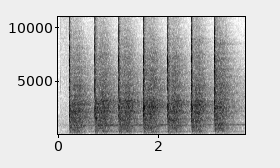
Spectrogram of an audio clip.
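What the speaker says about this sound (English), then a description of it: "it may need a couple knocks with a hammer" A hammer strikes rusty handlebars on a Vespa GTS scooter seven times in a steady, evenly spaced rhythm, each blow sharp and metallic with a ringing tail, loud and close with no talk.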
